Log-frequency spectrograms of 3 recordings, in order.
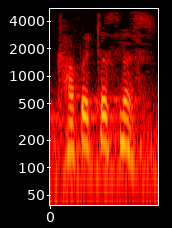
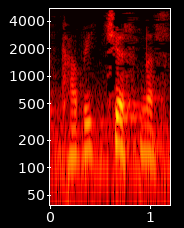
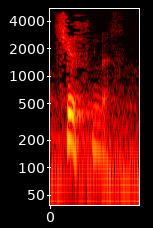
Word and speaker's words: covetousness: Then it will lead to covetousness. Some pronounce it covetousness, but I believe I'm correct here. I check up the dictionaries. Covetousness, not chiousness. There's no I there, not T-I-O-U-S, but T-O-U.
